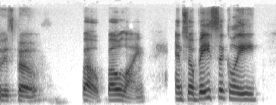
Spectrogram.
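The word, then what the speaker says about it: Beau: u's line o b e a u is bo bo bolin and so basically when you have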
